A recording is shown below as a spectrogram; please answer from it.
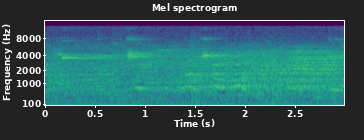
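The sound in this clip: Basketball dribbled on a court during a girls' game between the Lady Blue Devils and Mountain Home, a few faint bouncing thuds beneath a commentator talking.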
